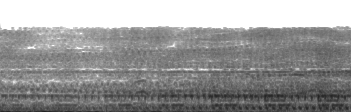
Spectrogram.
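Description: Loud electronic tekno dance music from a free-party sound system: a heavy bass line under a fast, repeating synth pattern. The deep bass drops away shortly before the end.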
